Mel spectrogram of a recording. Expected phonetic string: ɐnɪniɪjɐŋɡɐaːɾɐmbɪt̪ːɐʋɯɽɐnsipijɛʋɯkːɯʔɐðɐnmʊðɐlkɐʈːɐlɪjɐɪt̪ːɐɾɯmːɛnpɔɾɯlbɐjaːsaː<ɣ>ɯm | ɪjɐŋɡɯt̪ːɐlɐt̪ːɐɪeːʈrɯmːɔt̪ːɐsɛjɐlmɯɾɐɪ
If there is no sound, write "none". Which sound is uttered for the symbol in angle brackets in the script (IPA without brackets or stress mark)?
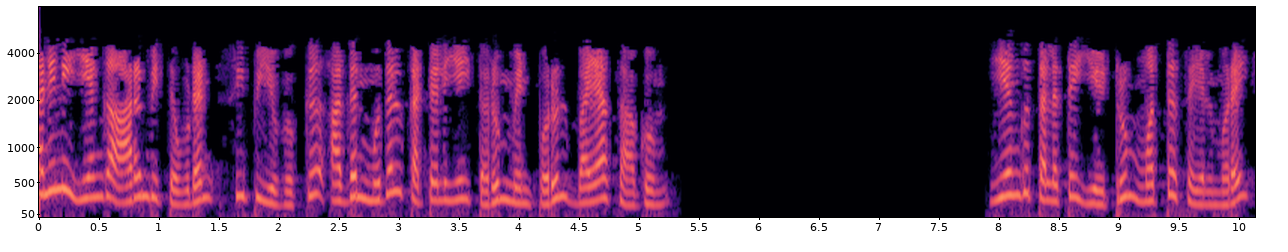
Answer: ɣ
